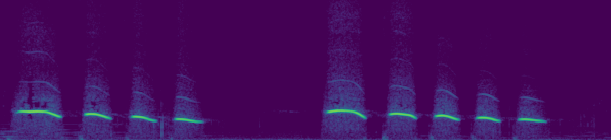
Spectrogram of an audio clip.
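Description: A man whistling two runs of short, clear notes, four and then five, each note sliding slightly down and each run stepping lower in pitch, with a pause of about a second between the runs.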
